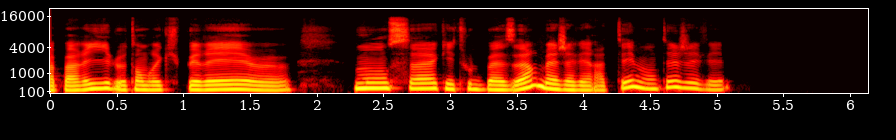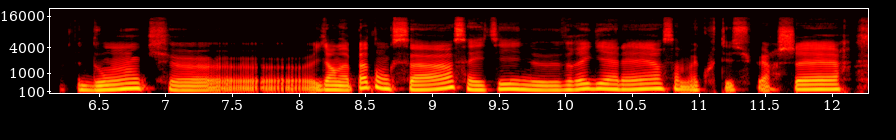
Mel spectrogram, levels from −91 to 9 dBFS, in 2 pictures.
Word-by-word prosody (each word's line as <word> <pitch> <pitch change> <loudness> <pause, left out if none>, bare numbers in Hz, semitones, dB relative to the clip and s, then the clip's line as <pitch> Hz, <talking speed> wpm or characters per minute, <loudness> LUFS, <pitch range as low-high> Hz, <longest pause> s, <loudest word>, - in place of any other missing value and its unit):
à 155 - +2
Paris, 185 +8 +3
le 170 - +2
temps 175 +1 +1
de - - +1
récupérer, 175 +2 +3
heu, 165 0 0 0.5
mon 230 +1 +7
sac 220 -2 +1
et 195 - +2
tout 200 +1 -5
le 190 - 0
bazar, 180 - +4
ben 215 -7 +6
j'avais 165 -2 +1
raté 160 - -1
mon 220 -6 +2
TGV. 215 -9 -2 1.3
Donc, 180 +7 -3 0.2
heu, 155 -1 -8 0.4
il - - -7
y - - -3
en 170 - -2
a 160 - -4
pas 235 +6 -4
tant 235 -5 -3
que - - -11
ça, 180 +6 -3
ça 200 -8 -7
a - - -3
été 170 +4 -5
une 170 -4 -4
vraie 185 +4 -4
galère, 200 +1 -3
ça 190 - -9
m'a 90 -2 -7
coûté - - -14
super 185 - -14
cher. 190 +1 -4
185 Hz, 190 wpm, -24 LUFS, 170-210 Hz, 1.3 s, mon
